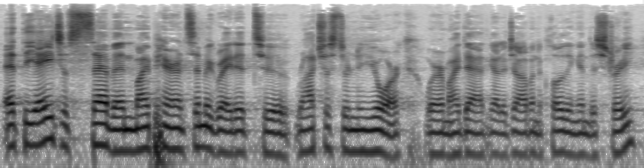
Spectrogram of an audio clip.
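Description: A man's voice: on the low side, level tone, normal speed, a little mellow. A man in his fifties, born in Turkey, introducing himself on a church panel in a good-humored way. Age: 50s. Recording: hall reverb.

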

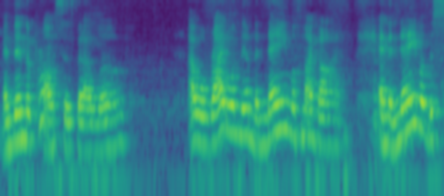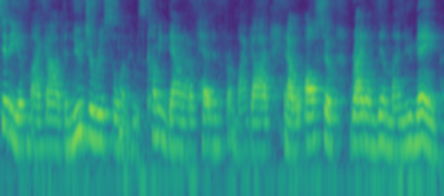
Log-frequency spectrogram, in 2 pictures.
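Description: A woman's voice: mid-range voice, moderate pace, dark tone. A woman preaching a sermon to a congregation, building her points with rhythmic repetition. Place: church with a congregation. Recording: echoey room.

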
